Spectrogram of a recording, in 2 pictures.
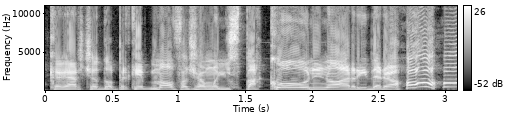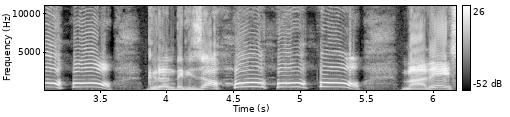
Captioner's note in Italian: finge una risata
